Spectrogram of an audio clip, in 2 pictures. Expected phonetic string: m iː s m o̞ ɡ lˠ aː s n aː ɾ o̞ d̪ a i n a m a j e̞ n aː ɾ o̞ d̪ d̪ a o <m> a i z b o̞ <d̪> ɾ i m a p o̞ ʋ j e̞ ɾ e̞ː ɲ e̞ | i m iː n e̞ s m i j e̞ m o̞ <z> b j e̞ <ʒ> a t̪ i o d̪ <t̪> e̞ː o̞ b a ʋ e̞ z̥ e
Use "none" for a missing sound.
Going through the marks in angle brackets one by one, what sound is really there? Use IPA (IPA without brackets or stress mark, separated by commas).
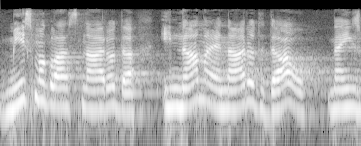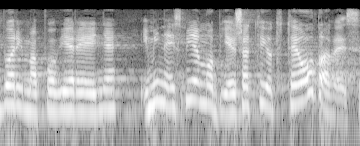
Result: n, none, none, ʒ, t̪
